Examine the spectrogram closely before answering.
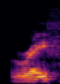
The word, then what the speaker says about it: Ralph: Is it Ralph Fiennes or is it Ray Fiennes? I mean, it's it's spelled Ralph. Is it Sean Bean He or is it says Sean? Rafe.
